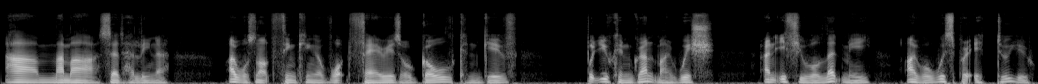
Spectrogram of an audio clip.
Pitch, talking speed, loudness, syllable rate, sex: 95 Hz, 190 wpm, -21 LUFS, 4.8 syllables/s, male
